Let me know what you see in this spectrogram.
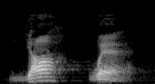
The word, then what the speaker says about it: Yahweh: And through other ways, we know that the second part of the name was pronounced Weh. Yahweh. That was most likely the way that the name of God was originally pronounced.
